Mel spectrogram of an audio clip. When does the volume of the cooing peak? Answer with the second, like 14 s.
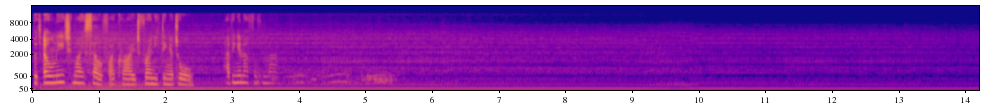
5 s.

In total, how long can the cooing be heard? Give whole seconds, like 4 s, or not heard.
2 s.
